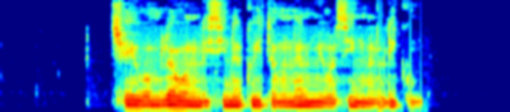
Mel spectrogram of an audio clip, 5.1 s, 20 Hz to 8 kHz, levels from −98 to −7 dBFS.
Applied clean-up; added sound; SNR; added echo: none; none; none; none.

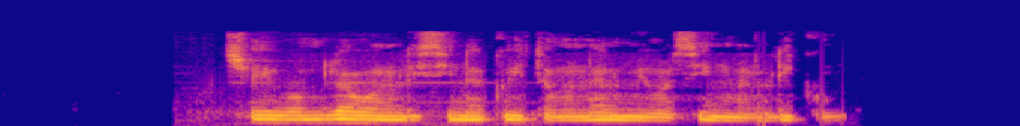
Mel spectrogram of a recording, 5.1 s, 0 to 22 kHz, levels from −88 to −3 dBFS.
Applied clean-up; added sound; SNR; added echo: neural separator model SepFormer DNS4.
